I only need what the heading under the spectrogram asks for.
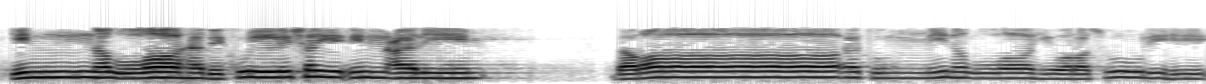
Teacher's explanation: الوقف على آخر الأنفال مع التنفس ثم أول براءة. هذا هو الوجه الأول الفصل، فصل الجميع.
